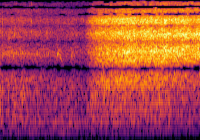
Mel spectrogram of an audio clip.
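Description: A puff from a beekeeper's bellows smoker: a loud hiss of air and smoke starting about a second in and lasting over a second, blown over the bees to drive them down into the hive.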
